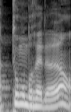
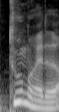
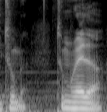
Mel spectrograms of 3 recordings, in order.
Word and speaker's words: Tomb Raider: Déjà, on dit pas Tomb Raider, on dit Tomb Raider, ça se prononce comme ça. Même si tous les Français disent tombe, parce que on dit pierre tombale, la tombe en français, mais c'est Tomb Raider.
